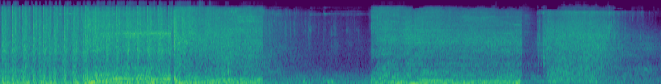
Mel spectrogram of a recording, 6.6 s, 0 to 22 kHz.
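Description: A 10mm SMG in Fallout 76 fires in loud, rapid automatic bursts, each several seconds long, with brief silent breaks between them.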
